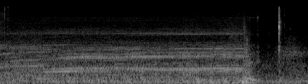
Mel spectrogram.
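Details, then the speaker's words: 2000 Toyota Camry CE rear door power window after regulator replacement fixed a rapid ratcheting bang when raising. Smooth even motor whir through full travel with a soft stop, no binding or clunks; works properly. "So, good. That problem's fixed. And no noise."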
